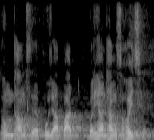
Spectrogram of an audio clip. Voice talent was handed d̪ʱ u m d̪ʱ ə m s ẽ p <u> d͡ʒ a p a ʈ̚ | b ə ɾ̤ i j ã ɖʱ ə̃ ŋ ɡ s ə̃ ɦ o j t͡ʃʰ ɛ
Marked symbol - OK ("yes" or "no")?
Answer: yes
